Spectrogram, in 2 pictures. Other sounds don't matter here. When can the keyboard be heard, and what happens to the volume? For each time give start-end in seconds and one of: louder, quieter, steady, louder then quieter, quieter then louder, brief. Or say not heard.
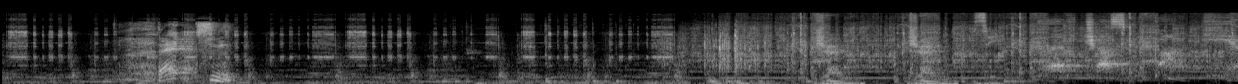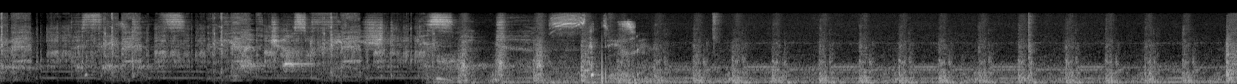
4.5-10.8 louder then quieter.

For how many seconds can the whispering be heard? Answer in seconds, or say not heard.
11 s.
